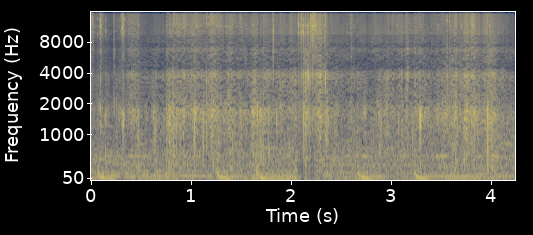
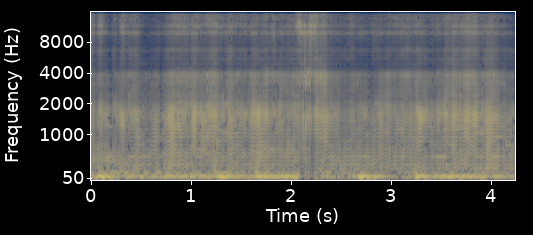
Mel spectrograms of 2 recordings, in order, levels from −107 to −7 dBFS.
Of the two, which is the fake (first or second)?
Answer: second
